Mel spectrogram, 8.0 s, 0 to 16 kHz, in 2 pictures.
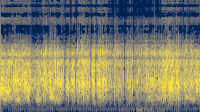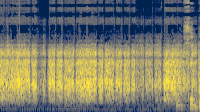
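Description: XHData D219 shortwave radio being tuned quickly across the 49-metre band, its speaker giving out a dense rushing noise with crackles and no clear station, dipping briefly a little past the middle. The receiver is overloading on its own telescopic antenna.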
